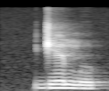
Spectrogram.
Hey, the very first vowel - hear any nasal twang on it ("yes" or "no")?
yes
